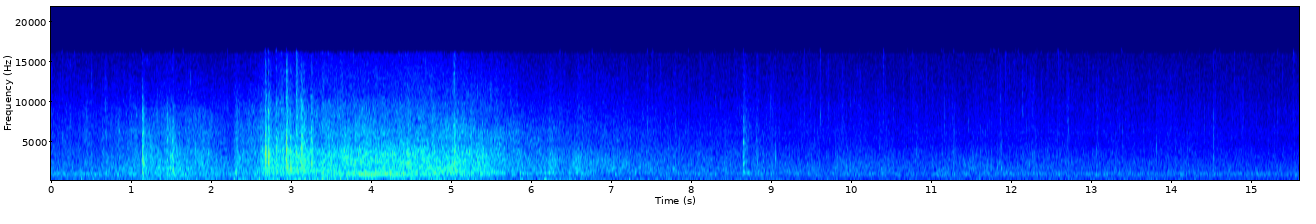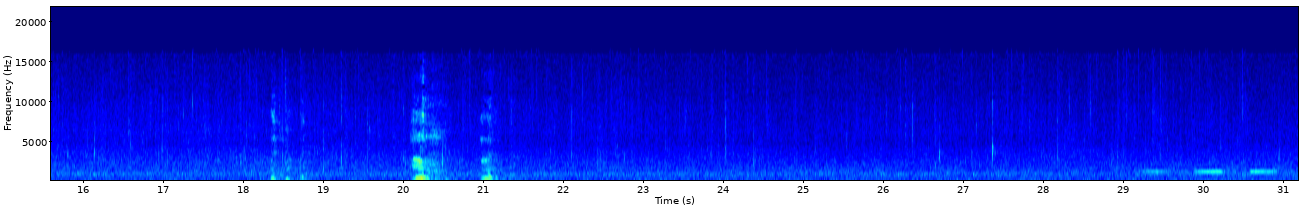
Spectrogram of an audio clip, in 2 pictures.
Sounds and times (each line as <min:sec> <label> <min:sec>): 0:00.0 rain 0:31.1
0:00.5 auto cars pass 0:07.8
0:00.7 splash 0:07.7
